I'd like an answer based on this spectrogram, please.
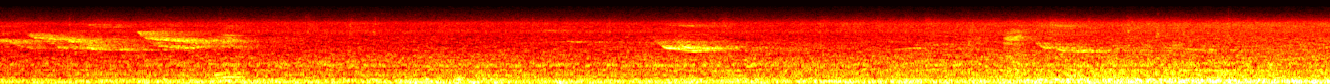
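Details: Baby long-tailed macaque Jinx, newborn, crying while hungry because mother Jade's milk has dried up: short, high, falling squeals in bursts, early and then around the middle and end, over steady traffic rumble.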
